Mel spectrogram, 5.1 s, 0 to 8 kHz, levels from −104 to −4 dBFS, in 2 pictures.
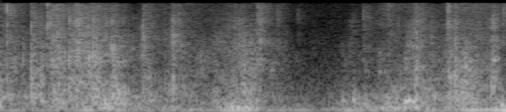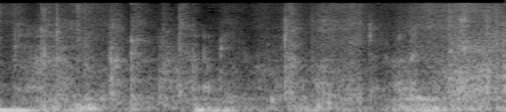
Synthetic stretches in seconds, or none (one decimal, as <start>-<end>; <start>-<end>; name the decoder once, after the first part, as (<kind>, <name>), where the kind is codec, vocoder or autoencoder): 2.0-5.1 (codec, SNAC)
